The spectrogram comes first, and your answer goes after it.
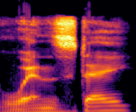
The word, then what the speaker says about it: Wednesday: Okay, so the first big one is Wednesday. I think a lot of learners try very hard to pronounce that first D. They do, but in natural speech, it's almost always silent. It just sounds like Wednesday.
